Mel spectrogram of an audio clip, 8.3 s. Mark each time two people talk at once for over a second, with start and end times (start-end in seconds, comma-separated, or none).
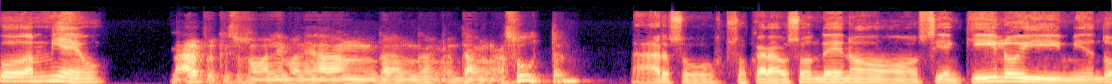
none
